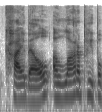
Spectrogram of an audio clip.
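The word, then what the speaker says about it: Kybele: old gal named Syble or kyel um I pronounce her name kyel a lot of people pronounce her named cibil they spell it with a c i spell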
